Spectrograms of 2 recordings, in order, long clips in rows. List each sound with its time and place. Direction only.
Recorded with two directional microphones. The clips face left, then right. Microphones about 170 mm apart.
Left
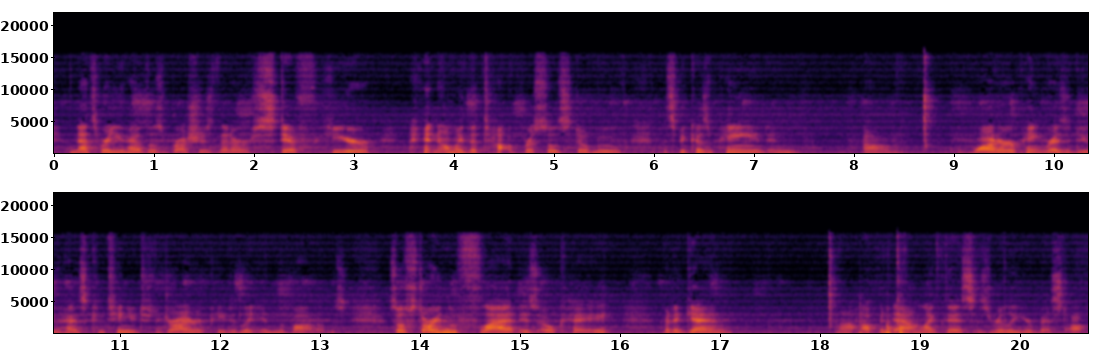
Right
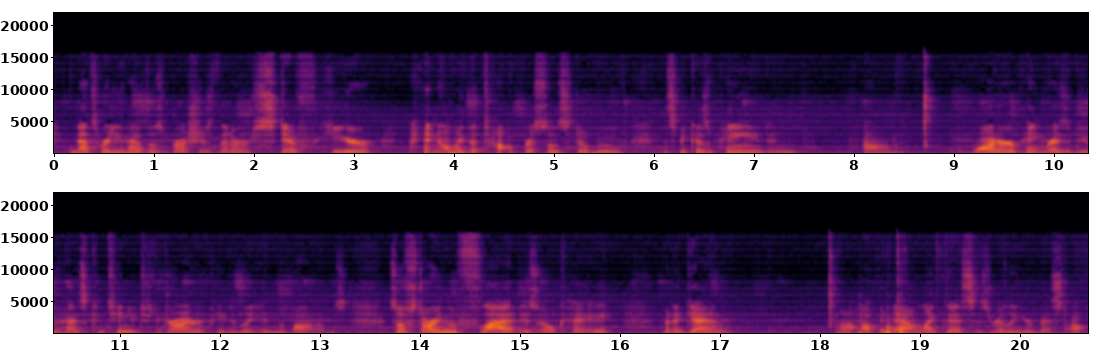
0.2 s speech: 15° left (ahead or behind)
8.1 s speech: 15° left (ahead or behind)
18.0 s speech: 5° left (ahead or behind)
18.9 s speech: 15° left (ahead or behind)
